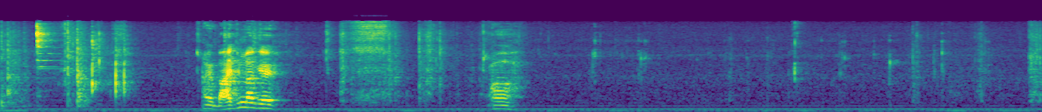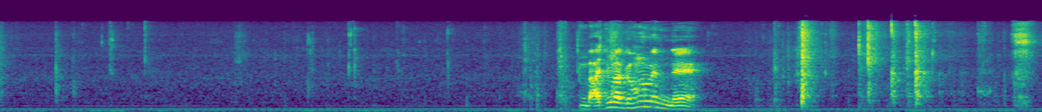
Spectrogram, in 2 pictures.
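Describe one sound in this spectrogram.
A metal spoon clinks and scrapes against a dish.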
